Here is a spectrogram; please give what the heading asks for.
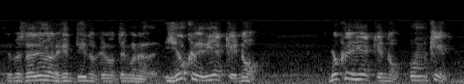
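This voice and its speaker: A man with a fairly high voice speaks as an economist answering an interviewer. He argues emphatically and formally, often posing rhetorical questions before answering them. Faint noise hums under the recording. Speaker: economist guest.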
